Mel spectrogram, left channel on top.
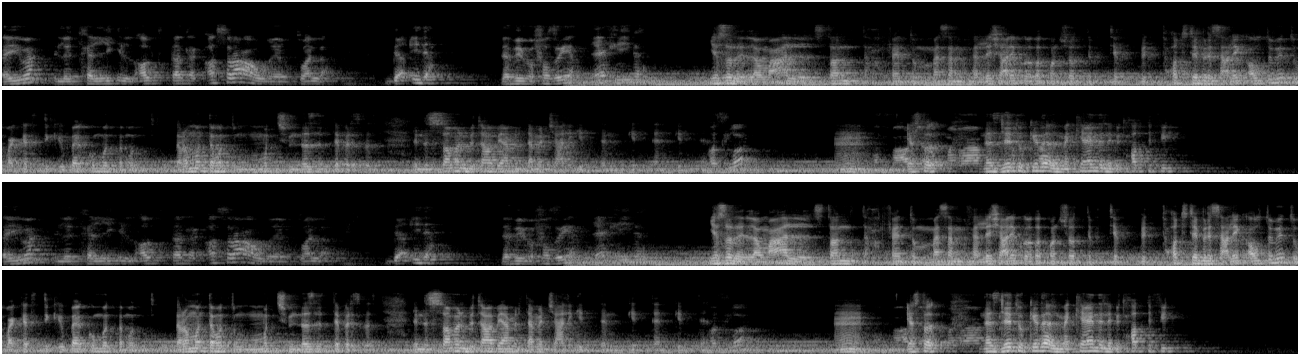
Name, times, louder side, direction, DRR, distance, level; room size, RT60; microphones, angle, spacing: voice 1, 0.0-3.3 3.8-4.3 5.0-6.5 15.1-15.2 17.3-17.6 20.0-20.5 21.9-22.9 23.3-23.4, left 4 dB, 45° left, 9 dB, 0.4 m, -32 dB
sound 1, 5.6-22.0, right 1 dB, 60° right, 1.1 m, -30 dB
voice 2, 7.0-20.1 21.3-21.7 22.0-24.6, right 3 dB, 25° right, 8 dB, 0.4 m, -24 dB
10.0 x 3.8 x 2.6 m, 0.90 s
head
